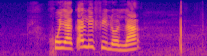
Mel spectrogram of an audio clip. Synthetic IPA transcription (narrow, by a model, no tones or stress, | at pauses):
ɣʊjakʼalɪfɪlɔla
